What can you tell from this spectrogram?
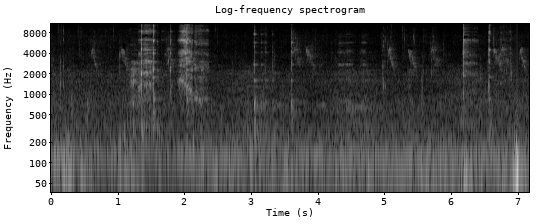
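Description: A few faint clinks and scrapes of a metal spoon against a ceramic soup bowl, over a low steady hum.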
